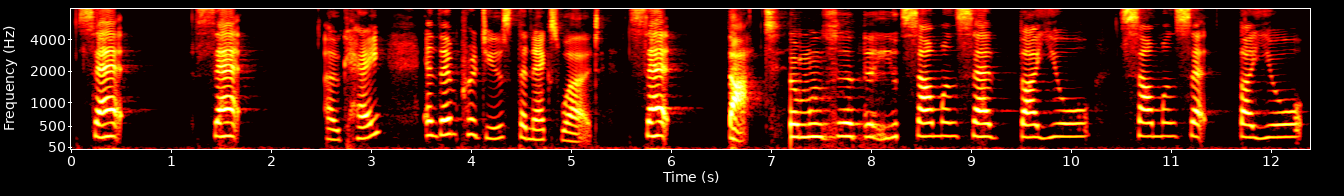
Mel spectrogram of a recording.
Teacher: You're going to say said, but do not pronounce that final D, okay? Just say said and put the tongue after the air sound, put the tongue out. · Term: assimilation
